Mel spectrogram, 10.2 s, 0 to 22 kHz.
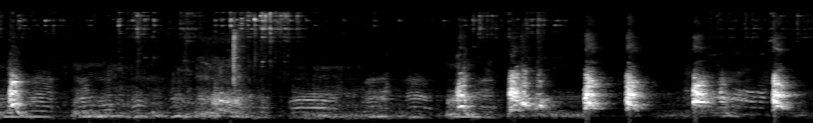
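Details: During a tug-of-war game between Lexie, a 1.5-year-old Rottweiler, and Riley, a 5-year-old ridgeback, chow and vizsla mix, filmed July 18, 2012, a low, steady growl rumbles for several seconds before a run of loud, sharp barks; human voices are heard too.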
